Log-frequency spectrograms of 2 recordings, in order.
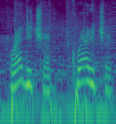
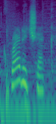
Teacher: Jadi cara membacanya adalah credit check. Jadi T-nya seolah-olah masuk atau menyatu dengan C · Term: konsonan plus konsonan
